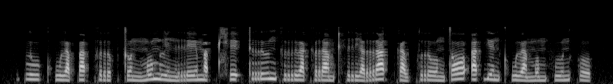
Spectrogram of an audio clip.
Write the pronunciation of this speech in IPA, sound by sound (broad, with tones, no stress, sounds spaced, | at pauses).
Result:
p l uː˧ kʰ w ɯ˨˩ a̯ p a˦˥ p̚ k r o˨˩ k̚ t o˨˩ n m o˥˩ m l i˨˩ n r eː˦˥ m a˨˩ p̚ t͡ɕʰ e˥˩ ʔ t r ɯː˥˩ ŋ k r ɯ˧ a̯ k r a˧ m kʰ r i˨˩ a̯ r a˥˩ t̚ k a˩˦ w k r oː˨˩ ŋ t ɔː˥˩ ʔ a˦˥ t̚ j e˧ n kʰ w ɯ˨˩ a̯ m o˧ m f uː˦˥ n k o˨˩ k̚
